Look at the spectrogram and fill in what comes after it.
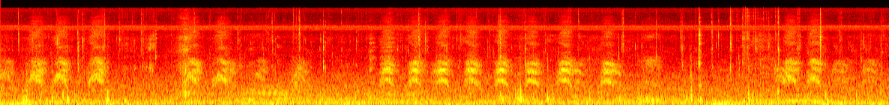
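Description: A bird calling in four runs of short repeated calls, about two a second, with the longest run of about nine calls in the middle. Scattered clicks and smacks from people eating with their hands come in between.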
